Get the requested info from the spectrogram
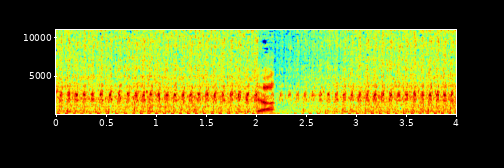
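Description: Yamaha Mio scooter's single-cylinder four-stroke engine idling with steady, rapid, even exhaust pulses, its vacuum carburettor opened and the diaphragm rising and falling at idle. The mechanic puts this down to air leaking past a worn, loose slide bore, which also makes the revs slow to drop back to idle.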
